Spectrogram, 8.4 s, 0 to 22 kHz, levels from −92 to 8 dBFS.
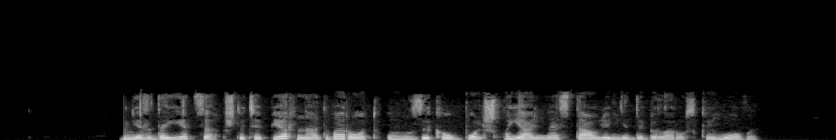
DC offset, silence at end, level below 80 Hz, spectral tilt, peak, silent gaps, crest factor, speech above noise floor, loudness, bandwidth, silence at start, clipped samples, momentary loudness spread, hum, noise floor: under 0.1%; 0.8 s; -62 dBFS; -5.5 dB/octave; -4 dBFS; none; 16 dB; 68 dB; -19 LUFS; 7.8 kHz; 1.2 s; under 0.1%; 8 LU; none; -86 dBFS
